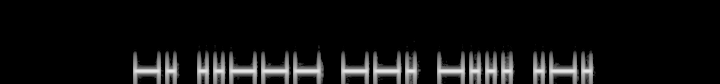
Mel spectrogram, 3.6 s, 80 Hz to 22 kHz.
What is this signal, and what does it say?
Morse code, heard as a keyed tone, about 30 wpm, 700 Hz. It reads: N2GBR
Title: NA SOTA Activator Callsigns 30wpm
